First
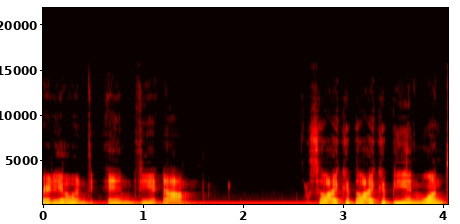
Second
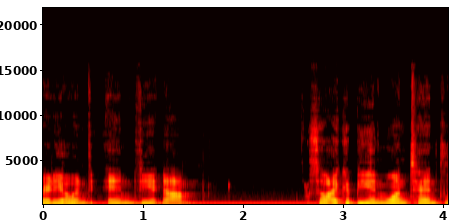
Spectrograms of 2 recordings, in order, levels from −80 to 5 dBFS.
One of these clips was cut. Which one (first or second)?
first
